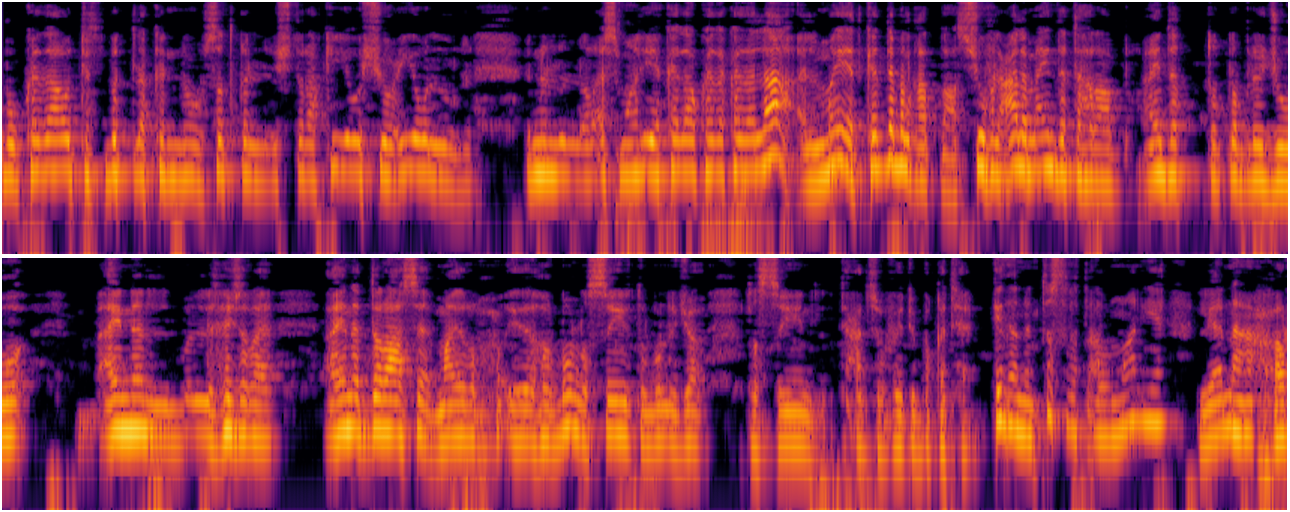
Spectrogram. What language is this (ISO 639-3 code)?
ara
